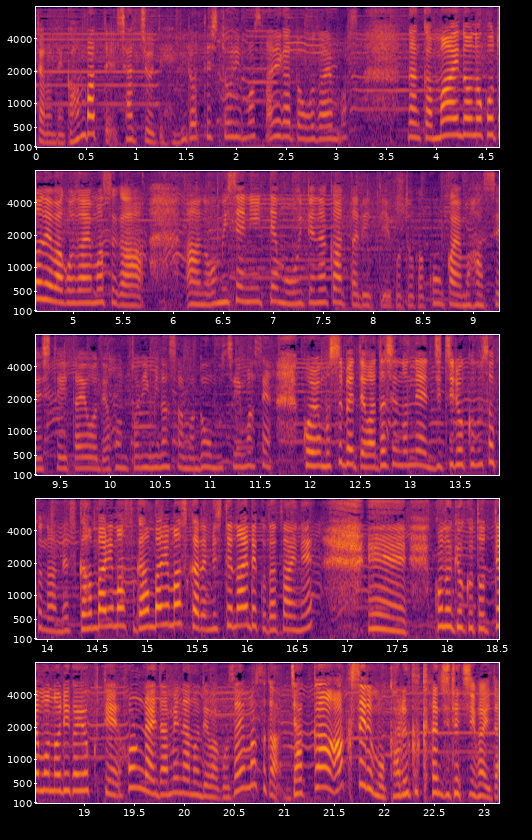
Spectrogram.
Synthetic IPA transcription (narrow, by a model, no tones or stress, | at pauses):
t̪ːanod̪e̞ɡãmbat̪ːe̞̰ɕat͡ɕɨːd̪e̞hebʲiɾot̪ːe̞ɕi̥t̪e̞o̞ɾʲimasɨa̰ɾʲiɡat̪o̞ːɡo̞zaimasɨ̥ | nãŋkamaid̪o̞no̞ko̞t̪o̞d̪e̞β̞aɡo̞zaimasɨɡaː | no̞ːmʲise̞ɲ̟iːt̪ːe̞mo̞ːit̪e̞nakat̪ːaɾʲit̪ːe̞iɯ̟ko̞t̪o̞ɡakõ̞ŋkaimo̞ɦasːe̞ːɕi̥t̪e̞it̪ajo̞ːd̪e̞hõ̞nt̪o̞ɲ̟imʲinasãɰ̃βad̪o̞ːmosɨimasẽ̞ŋko̞ɾe̞mo̞sɨbe̞t̪e̞β̞at̪aɕino̞ne̞d͡ʑit͡sɨɾʲjo̞kɯ̟bɯ̟so̞kɯ̟nãnd̪e̞sɨ̥ɡãmbaɾʲimasɨɡãmbaɾʲimasɨ̥kaɾamʲise̥t̪e̞naid̪e̞kɯ̟d̪asaine̞eːko̞no̞kʲo̞kɯ̟t̪o̞t̪ːe̞mo̞no̞ɾʲiɡajo̞kɯ̟̥t̪e̞hõ̞nɾaid̪ame̞nano̞d̪e̞β̞aɡo̞zaimasɨɡa̰d͡ʑakːãɰ̃akɯ̟̥se̞ɾɯ̟mo̞kaɾɯ̟kɯ̟̥kʰãɲ̟d͡ʑid̪e̞ɕimaid̪a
